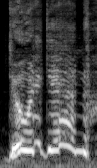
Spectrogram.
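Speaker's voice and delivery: gleeful shouted plea; yelling through laughter. Retold or imitated. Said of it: "I'm yelling".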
